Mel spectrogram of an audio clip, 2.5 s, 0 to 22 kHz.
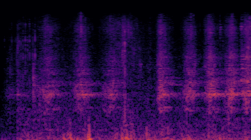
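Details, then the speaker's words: Shimano Deore M6000 rear hub on a bicycle after 1300 km with no servicing: rough, gritty rasping rising and falling with each wheel turn; the hub bearings are dry inside and need fresh grease. "the hubs need some servicing. I should have done some servicing before because these are already dry inside"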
